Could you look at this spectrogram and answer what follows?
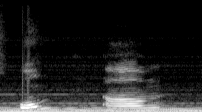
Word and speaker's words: ओम: सबसे पहले ओम 3 ध्वनियों से बना हुआ है, वो है अ, उ, म। इन तीनों को कनेक्ट करेंगे तो ओम का उच्चारण होता है।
